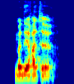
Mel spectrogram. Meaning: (noun) moderator; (adjective) moderate, not extreme
- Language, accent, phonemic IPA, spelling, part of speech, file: French, France, /mɔ.de.ʁa.tœʁ/, modérateur, noun / adjective, LL-Q150 (fra)-modérateur.wav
